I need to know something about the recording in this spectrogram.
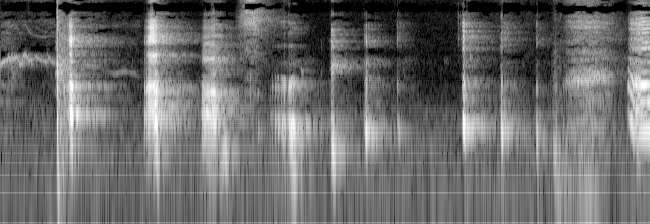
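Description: A woman laughs close by in bursts.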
